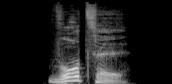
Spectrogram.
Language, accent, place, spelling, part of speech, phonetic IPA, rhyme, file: German, Germany, Berlin, wurzel, verb, [ˈvʊʁt͡sl̩], -ʊʁt͡sl̩, De-wurzel.ogg
- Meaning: inflection of wurzeln: 1. first-person singular present 2. singular imperative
